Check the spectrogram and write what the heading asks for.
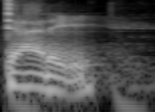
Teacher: Daddy, the D at the beginning of the word is different from the D in the middle of the word because, the first D or da, the first syllable has stress and the second syllable doesn't have stress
